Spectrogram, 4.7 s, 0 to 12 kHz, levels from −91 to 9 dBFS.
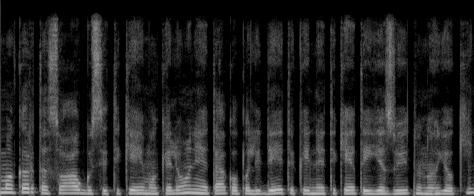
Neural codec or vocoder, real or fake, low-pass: vocoder, 44.1 kHz, 128 mel bands, Pupu-Vocoder; fake; 10.8 kHz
